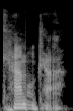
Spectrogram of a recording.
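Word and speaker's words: Komoka: That's pronounced Kamoka.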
